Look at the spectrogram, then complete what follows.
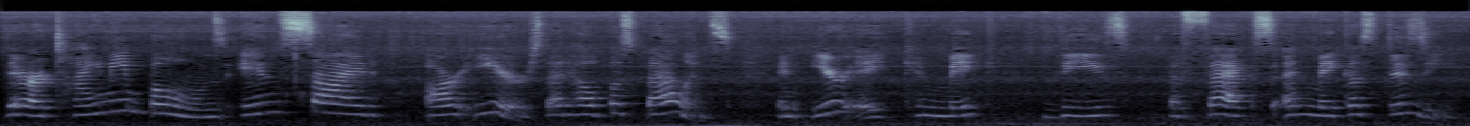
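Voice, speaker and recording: A woman's voice: high voice, takes it slowly, a little hiss or hum, voice pushed up. A woman voicing an emphatic, exasperated dog doctor who lectures his patients in a children's storybook. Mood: instructive. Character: stern, exasperated know-it-all dog doctor. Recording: distant microphone in a room.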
